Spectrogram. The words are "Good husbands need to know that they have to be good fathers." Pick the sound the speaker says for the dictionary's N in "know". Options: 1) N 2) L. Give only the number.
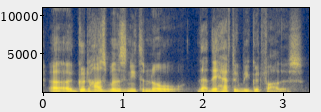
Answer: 1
